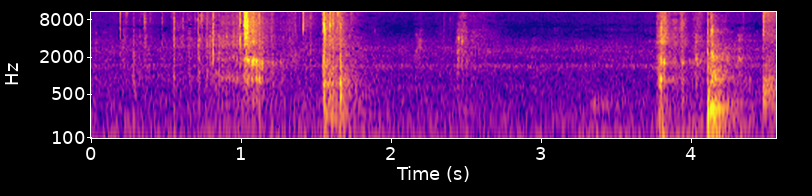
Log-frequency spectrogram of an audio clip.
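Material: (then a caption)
Soap. A small metal blade shaves curls off a solid pink-and-white bar of soap held in the hand. Quiet, bright, crisp scraping strokes come in irregular bursts, with a pause in the middle before a few more cuts.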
